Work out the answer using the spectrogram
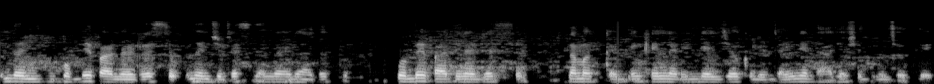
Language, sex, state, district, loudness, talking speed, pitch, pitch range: Tulu, male, Karnataka, Dakshina Kannada, -17 LUFS, 150 wpm, 125 Hz, 125-135 Hz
